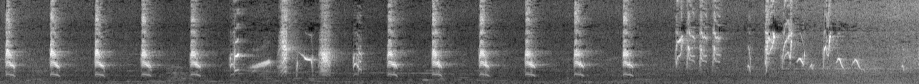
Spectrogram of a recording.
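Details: Long-tailed shrike, a bird able to imitate many other birds' voices, giving sharp high notes repeated about twice a second for six seconds, then a quicker jumble of varied chirps and short whistles.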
